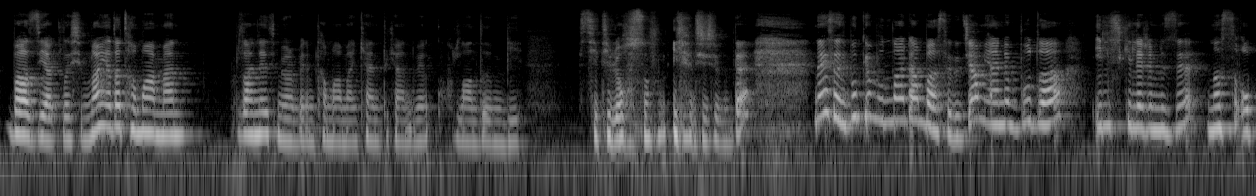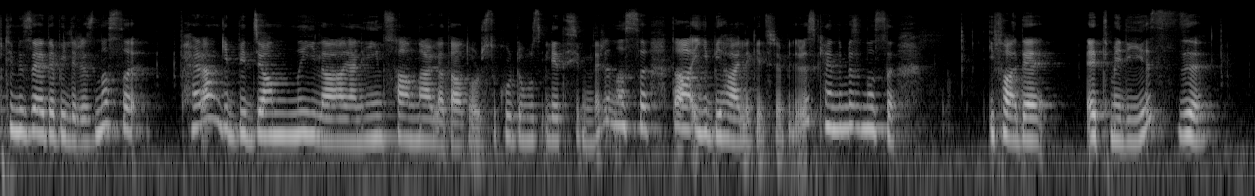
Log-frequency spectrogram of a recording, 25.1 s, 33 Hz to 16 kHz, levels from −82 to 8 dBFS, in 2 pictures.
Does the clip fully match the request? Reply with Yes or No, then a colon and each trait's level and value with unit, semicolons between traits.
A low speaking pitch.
No: high, 225 Hz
